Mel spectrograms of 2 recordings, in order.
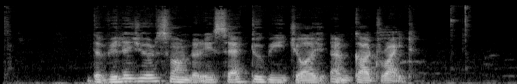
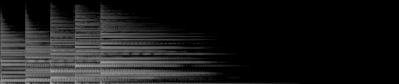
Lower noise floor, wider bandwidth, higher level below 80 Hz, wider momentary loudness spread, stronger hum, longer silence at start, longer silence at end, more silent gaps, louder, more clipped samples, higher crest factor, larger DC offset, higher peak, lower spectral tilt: second, -46 dBFS vs -72 dBFS; about the same, 17 kHz vs 17.5 kHz; first, -42 dBFS vs -48 dBFS; first, 21 LU vs 18 LU; neither; first, 0.6 s vs 0 s; second, 0.5 s vs 1 s; neither; first, -19 LUFS vs -28 LUFS; neither; about the same, 18 dB vs 20 dB; neither; first, -2 dBFS vs -14 dBFS; first, -5.5 dB/octave vs -3 dB/octave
